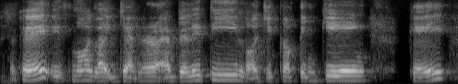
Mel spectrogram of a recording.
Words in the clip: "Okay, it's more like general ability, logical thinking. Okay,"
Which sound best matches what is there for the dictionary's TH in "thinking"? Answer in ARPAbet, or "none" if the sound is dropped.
T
